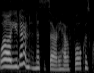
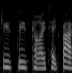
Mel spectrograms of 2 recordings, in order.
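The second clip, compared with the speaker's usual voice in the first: put-on little boy voice, pleading, begging tone; 3 semitones higher than usual. Acting out a player begging a teacher to take back a move: imitating a little boy pleading. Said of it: "like a little boy with his teacher and is looking at the teacher going".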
